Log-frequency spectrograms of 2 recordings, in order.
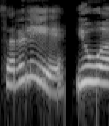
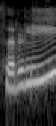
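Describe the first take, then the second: First: ಸರಳಿ sung out on a rising pitch; calling out. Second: Said in the usual way. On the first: Acted. Calling the neighbour again, louder.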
